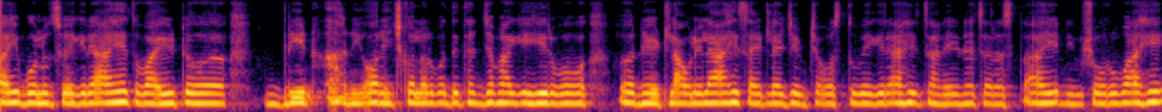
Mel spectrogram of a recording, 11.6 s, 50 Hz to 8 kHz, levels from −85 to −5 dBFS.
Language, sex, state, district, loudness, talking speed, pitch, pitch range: Marathi, female, Maharashtra, Dhule, -17 LUFS, 145 wpm, 220 Hz, 215-225 Hz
